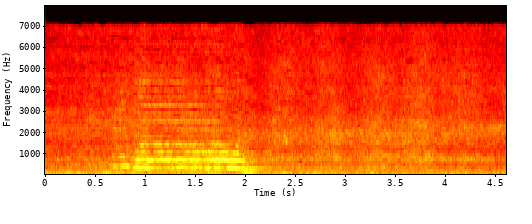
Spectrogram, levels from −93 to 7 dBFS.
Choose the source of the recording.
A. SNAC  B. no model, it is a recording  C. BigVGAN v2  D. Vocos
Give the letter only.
D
